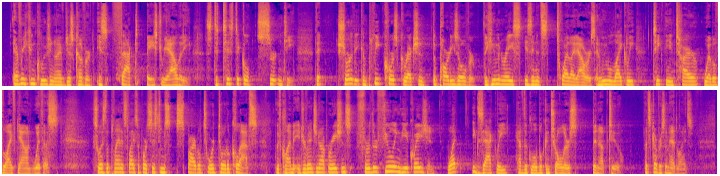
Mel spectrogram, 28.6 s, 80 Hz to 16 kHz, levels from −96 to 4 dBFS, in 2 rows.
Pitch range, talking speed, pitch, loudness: 145-175 Hz, 155 wpm, 160 Hz, -13 LUFS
